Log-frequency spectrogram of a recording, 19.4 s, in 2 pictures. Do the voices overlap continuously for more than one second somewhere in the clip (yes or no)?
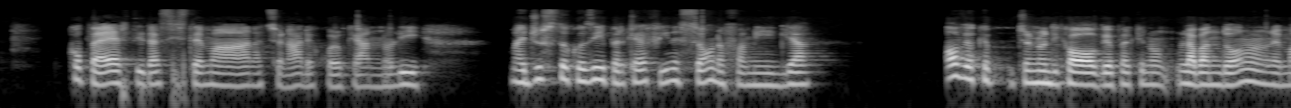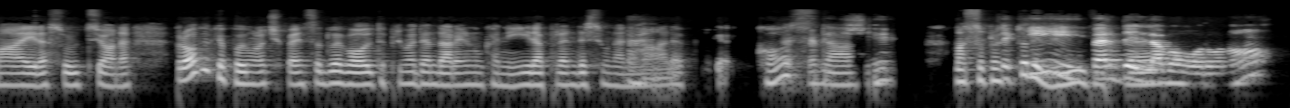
yes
